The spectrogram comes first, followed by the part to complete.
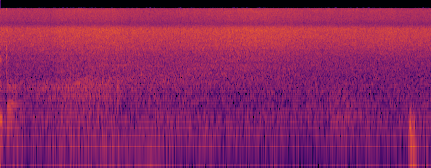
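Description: Strong, gusty wind rushing through palm trees as a cumulonimbus storm cloud passes, a steady noise of wind and thrashing fronds.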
